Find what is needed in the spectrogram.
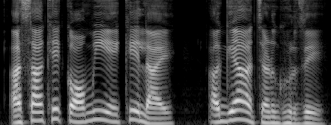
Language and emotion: Sindhi, neutral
